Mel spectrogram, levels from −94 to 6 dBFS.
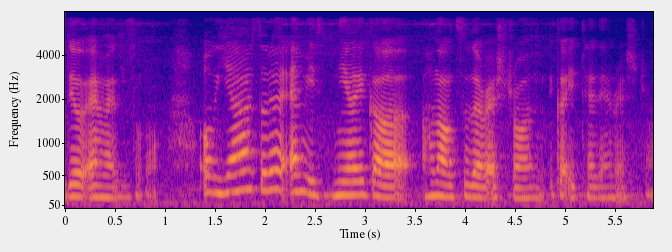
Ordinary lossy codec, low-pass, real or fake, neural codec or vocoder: none; 7.2 kHz; real; none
